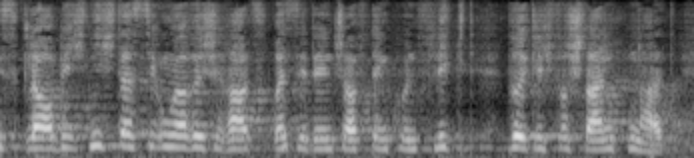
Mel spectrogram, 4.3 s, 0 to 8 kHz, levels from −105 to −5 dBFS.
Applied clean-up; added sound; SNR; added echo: none; none; none; reverberation time 1.6 s.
